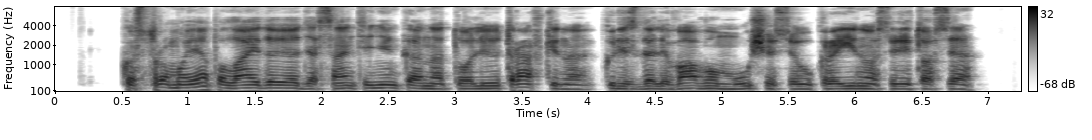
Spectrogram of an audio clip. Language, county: Lithuanian, Kaunas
